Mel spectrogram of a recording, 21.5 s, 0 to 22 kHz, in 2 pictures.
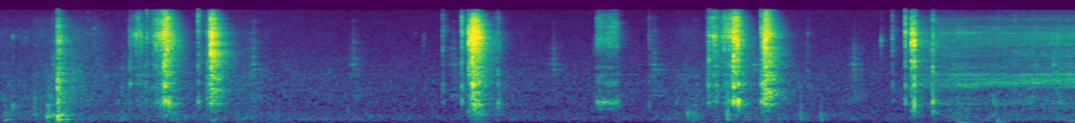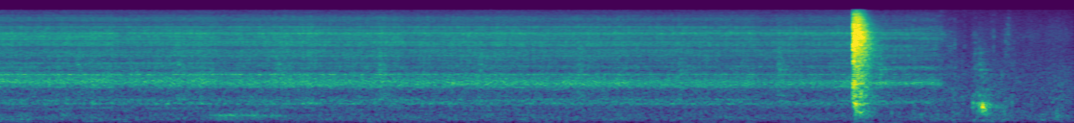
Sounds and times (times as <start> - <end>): Single-lens reflex camera: 9.1 - 12.9, 13.6 - 20.2.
